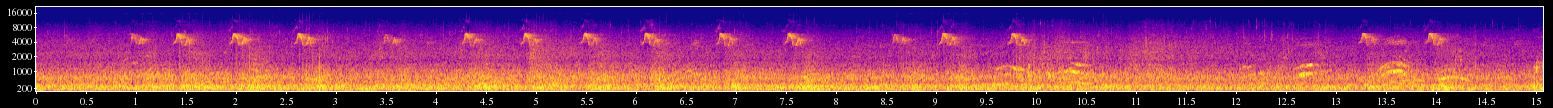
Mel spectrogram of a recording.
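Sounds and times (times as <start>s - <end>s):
outdoor background noise: 0.0s - 15.0s
bird chirping: 1.0s - 2.9s, 3.5s - 7.8s, 8.6s - 9.9s.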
